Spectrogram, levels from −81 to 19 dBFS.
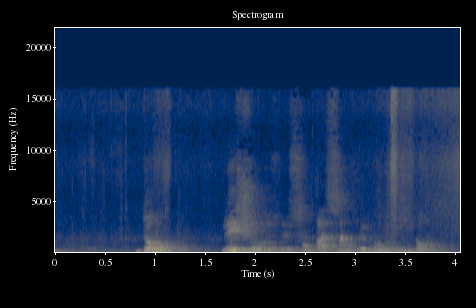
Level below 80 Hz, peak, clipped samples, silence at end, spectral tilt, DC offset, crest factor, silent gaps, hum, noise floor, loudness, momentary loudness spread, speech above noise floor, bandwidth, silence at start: -60 dBFS; -12 dBFS; under 0.1%; 0 s; -5 dB/octave; under 0.1%; 20 dB; none; none; -52 dBFS; -31 LUFS; 21 LU; 22 dB; 16.5 kHz; 0 s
